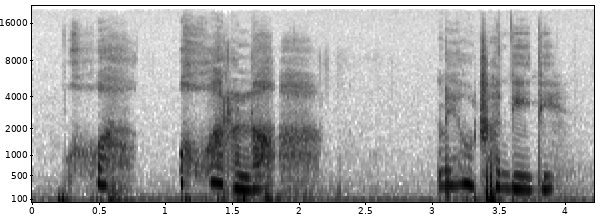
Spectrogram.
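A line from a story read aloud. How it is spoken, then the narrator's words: Soft, head lowered. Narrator (Chinese): 低着头，轻声回答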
